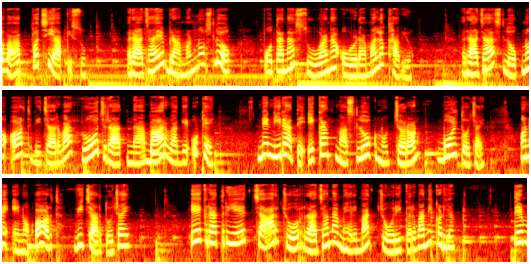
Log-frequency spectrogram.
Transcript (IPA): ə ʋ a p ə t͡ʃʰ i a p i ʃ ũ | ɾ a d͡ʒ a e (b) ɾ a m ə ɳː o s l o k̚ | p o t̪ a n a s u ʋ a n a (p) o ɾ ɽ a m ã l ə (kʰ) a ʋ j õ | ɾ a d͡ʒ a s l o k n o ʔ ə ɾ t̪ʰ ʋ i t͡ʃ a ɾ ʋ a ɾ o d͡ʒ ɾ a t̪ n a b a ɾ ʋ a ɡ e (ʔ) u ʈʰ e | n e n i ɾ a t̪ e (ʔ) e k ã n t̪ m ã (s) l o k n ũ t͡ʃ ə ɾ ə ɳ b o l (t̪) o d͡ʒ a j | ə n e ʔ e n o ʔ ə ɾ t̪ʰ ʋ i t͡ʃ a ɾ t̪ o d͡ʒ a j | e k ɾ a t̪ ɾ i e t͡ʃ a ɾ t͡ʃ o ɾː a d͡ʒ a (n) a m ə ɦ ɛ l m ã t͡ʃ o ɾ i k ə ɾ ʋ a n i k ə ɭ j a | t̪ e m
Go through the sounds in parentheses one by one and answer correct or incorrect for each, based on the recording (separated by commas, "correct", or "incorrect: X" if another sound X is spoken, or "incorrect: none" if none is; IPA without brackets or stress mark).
correct, incorrect: ʔ, correct, correct, correct, correct, correct, correct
